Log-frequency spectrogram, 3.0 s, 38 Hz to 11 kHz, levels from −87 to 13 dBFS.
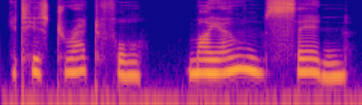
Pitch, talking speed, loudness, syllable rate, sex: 220 Hz, 120 wpm, -18 LUFS, 2.8 syllables/s, female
